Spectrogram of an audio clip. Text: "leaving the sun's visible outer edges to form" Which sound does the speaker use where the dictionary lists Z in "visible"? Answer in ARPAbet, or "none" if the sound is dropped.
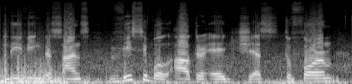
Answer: S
